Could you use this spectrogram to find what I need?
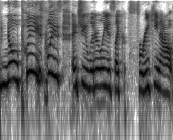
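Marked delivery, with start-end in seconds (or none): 0.0-1.2 high-pitched mock begging; pleading child. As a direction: beg like a kid in big trouble, pitched way up. Child begging mom not to punish.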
